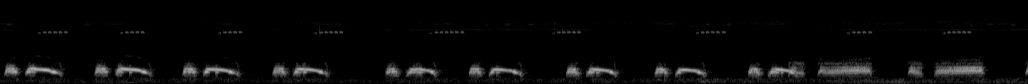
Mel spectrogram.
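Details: Wild-caught spotted dove calling in a contest match under a communal stilt house, sparse-paced song: a long series of low coos with downward-curving tails, about one per second, ending in flatter droning coos, crickets pulsing above.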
